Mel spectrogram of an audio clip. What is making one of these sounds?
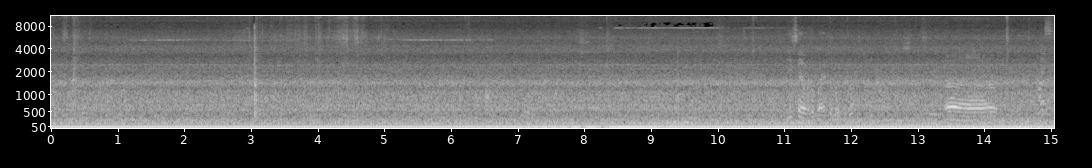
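A bus engine rumbles steadily while driving along a city street.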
